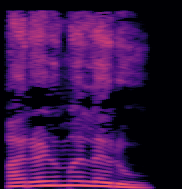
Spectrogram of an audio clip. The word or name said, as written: ಅರಳ್ಮಲರು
